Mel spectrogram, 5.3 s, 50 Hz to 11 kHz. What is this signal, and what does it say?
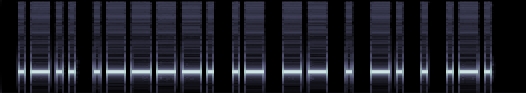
Morse code, heard as a keyed tone, about 19 wpm, 800 Hz. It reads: L'AMENER
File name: FRANCAIS TEXTE CLAIR 2 VITESSE 18 MOTS MINUTES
